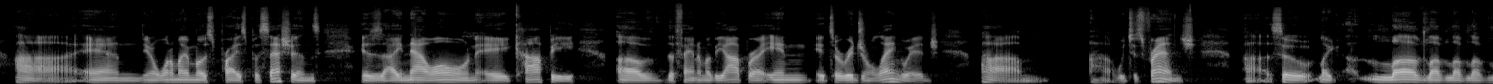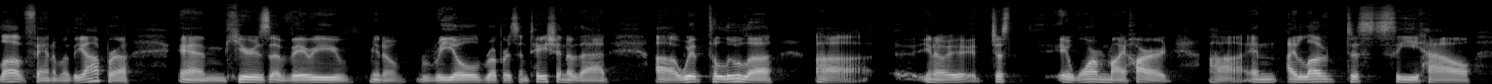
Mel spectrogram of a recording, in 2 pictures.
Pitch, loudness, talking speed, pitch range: 105 Hz, -25 LUFS, 145 wpm, 100-110 Hz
